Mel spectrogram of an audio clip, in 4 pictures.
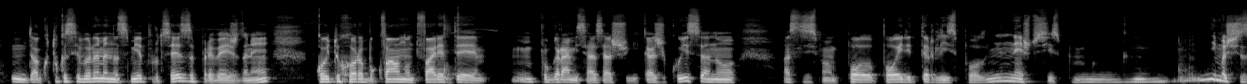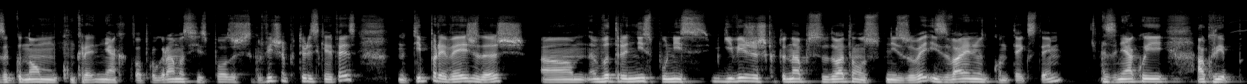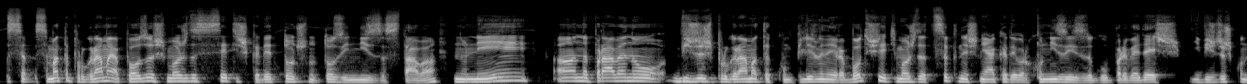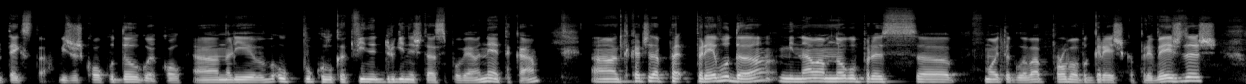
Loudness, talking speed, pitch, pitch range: -18 LUFS, 165 wpm, 125 Hz, 110-140 Hz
